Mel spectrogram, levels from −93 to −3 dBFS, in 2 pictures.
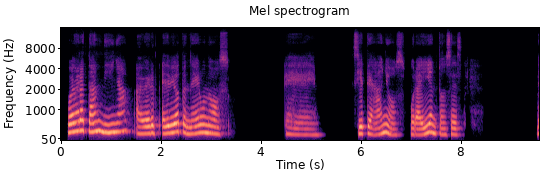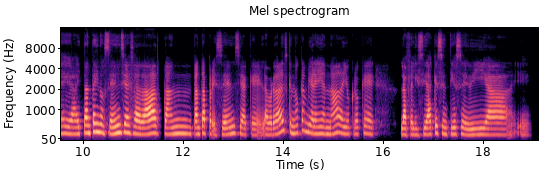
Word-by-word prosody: Bueno 275 +2 +4
no - - +2
era 330 0 +1
tan 295 +1 +1
niña, 280 +4 -1
a 220 0 -4
ver, 240 +2 -1
he 225 - -2
debido 265 +4 +3
tener 230 -2 -3
unos 225 -4 -3 1.1
em, 190 -3 -14 0.6
7 225 0 -2
años, 195 -2 -5
por 195 -1 -6
ahí, 190 +7 -1
entonces 195 -5 -6 1.5
eh, 230 -1 -1
hay 215 0 0
tanta 250 +3 +6
inocencia 255 -1 +4
a - - +5
esa 230 -4 +3
edad, 225 +4 +7
tan 225 +1 0
tanta 215 +2 +2
presencia, 210 0 -2
que 185 -1 -6
la 195 - +1
verdad 200 +8 +2
es 320 -1 -4
que 265 - -4
no 235 +2 -2
cambiaría 225 -8 -1
nada, 230 +4 0
yo 215 -1 -4
creo 215 -1 -7
que 215 -2 -5 0.5
la 195 -1 +4
felicidad 195 +1 0
que 245 - 0
sentí 210 -3 -3
ese 210 -3 -3
día, 190 0 -1
eh, 95 -1 -15
220 Hz, 140 wpm, -22 LUFS, 200-245 Hz, 1.5 s, edad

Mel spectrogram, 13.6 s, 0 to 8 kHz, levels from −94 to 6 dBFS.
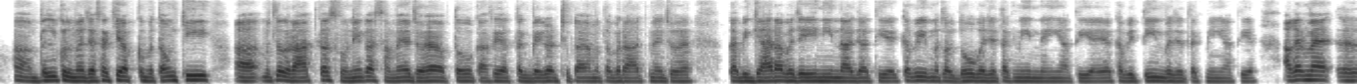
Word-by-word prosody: हाँ, 130 -5 0
बिल्कुल, 140 +3 +3
मैं 125 0 +4
जैसा 125 +3 +3
कि 135 +3 +3
आपको 140 0 +2
बताऊँ 135 +3 +1
कि 160 0 +5 0.3
अ, 125 -1 +2
मतलब 135 +3 +2
रात 125 0 +1
का 155 - +2
सोने 125 -1 -1
का 140 0 +3
समय 125 +1 -1
जो 120 -1 +2
है, 125 0 +4
अब 120 -3 -2
तो 125 - +1
वो 125 - -1
काफ़ी 115 +2 -3
हद 115 -3 0
तक - - 0
बिगड़ 120 +1 +2
चुका 120 +1 -4
है। 120 0 -2
मतलब 120 0 -4
रात 115 +1 -4
में 120 -1 -2
जो 115 +1 -3
है, 115 0 -4 0.4
कभी 125 -1 +1
11 130 +2 +3
बजे 130 0 +2
ही 125 0 +3
नींद 125 -1 +1
आ 115 - +2
जाती 120 0 -2
है, 120 -1 -1
कभी 140 +1 0
मतलब 125 -3 -1
2 125 +3 +1
बजे 120 -1 +1
तक 120 0 -3
नींद 120 -1 -1
नहीं 115 0 -4
आती 110 +1 -5
है 115 0 -3
या 115 - -2
कभी 120 -1 -1
3 130 -1 +1
बजे 115 -1 -1
तक 110 - -5
नहीं 115 -1 -5
आती 110 +1 -8
है। 115 0 -5 0.3
अगर 160 +3 +3
मैं 160 -1 +4
अ 135 -2 -10
125 Hz, 260 wpm, -19 LUFS, 115-130 Hz, 0.4 s, कि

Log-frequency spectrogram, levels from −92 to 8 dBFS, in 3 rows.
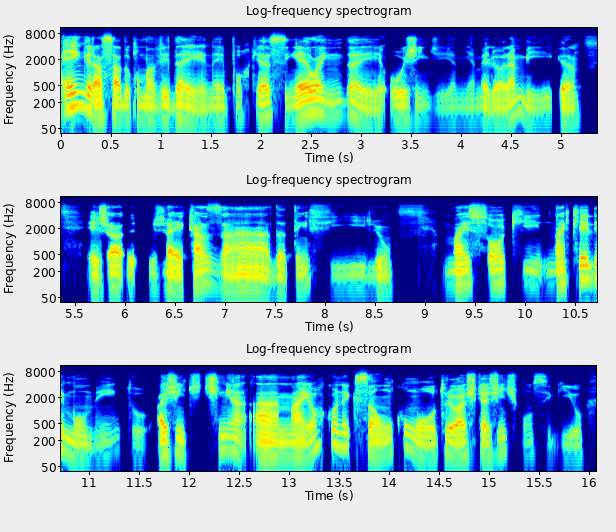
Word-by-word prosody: é 155 +1 +8
engraçado 95 - +5
como 90 -2 -5
a 85 - -1
vida 90 0 -1
é, 75 -1 -3
né, 85 +1 -8
porque - - -7
assim, 95 -3 0
ela 120 +5 +7
ainda 110 -4 -2
é, 75 -1 -5
hoje 90 -1 -2
em 90 - -16
dia, 80 -1 -19
minha 80 0 -18
melhor 80 -2 -3
amiga, 80 +1 -4 0.6
já 95 +1 +4 0.3
já - - +1
é 85 - +3
casada, 90 -7 +1
tem - - -8
filho, 85 -1 -11 0.5
mas 105 +1 +1
só 115 0 0
que 110 -3 -7
naquele 115 +7 +1
momento, 90 - -11
a 100 - +6
gente 105 -1 -1
tinha 130 -2 +1
a 95 -1 +4
maior 95 0 +1
conexão 100 -1 0
um 105 - -6
com 140 +3 -7
o 95 - -2
outro, 85 0 -1
eu 95 - +5
acho 95 +2 +3
que - - +3
a - - +5
gente 110 +5 -2
conseguiu, 85 -3 -14
95 Hz, 170 wpm, -25 LUFS, 85-105 Hz, 0.6 s, é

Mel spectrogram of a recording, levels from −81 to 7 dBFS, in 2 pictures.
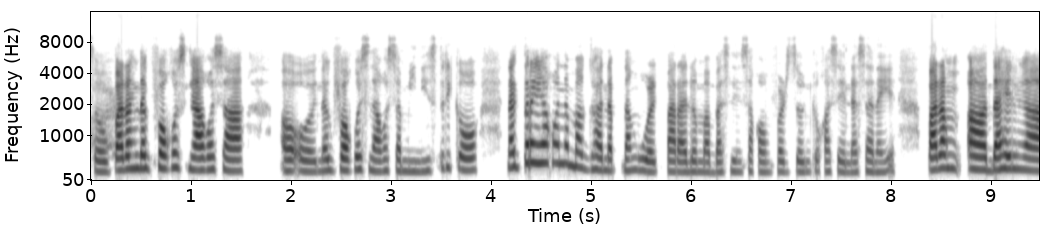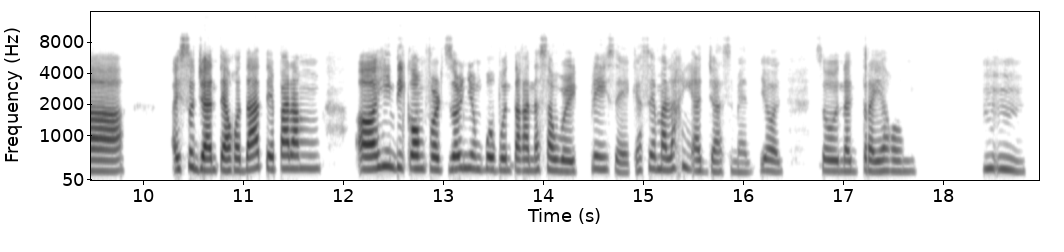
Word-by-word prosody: So 225 -1 -3
parang 270 +3 +6
nag-focus 295 +1 +2
nga 255 -1 +8
ako 265 - -1
sa, 240 -2 +3 0.4
oo 235 -1 -1
nag-focus 250 +3 -1
na 230 - 0
ako - - -7
sa 240 - -4
ministry 230 +6 -12
ko, 260 -2 -1 0.3
nag-try 410 +7 +4
ako 410 0 -3
na 390 - -1
maghanap 270 -6 -2
ng 245 0 -4
work 225 -3 -2
para 220 -1 0
lumabas 215 -1 -7
din 225 - -12
sa 230 - -10
comfort 220 0 -9
zone 220 -1 -10
ko - - -12
kasi 225 0 -10
nasanay, 215 +1 -9 0.4
parang, 290 +2 +6
ah, 270 -2 +9
dahil 275 +2 +4
nga 235 -2 +4 0.5
estudyante 260 -1 +2
ako 255 0 -2
dati 280 +1 +3
parang, 285 0 +1 0.4
ah, 275 0 +8
hindi 315 -3 -2
comfort 280 -3 +2
zone 280 +2 0
'yong 275 -2 -9
pupunta 255 -1 -2
ka 245 - 0
na 250 - -5
sa 255 -1 -2
workplace, 240 +4 -6
eh, 200 -1 -10
kasi 255 +6 -9
malaking 275 +3 -5
adjustment 215 -2 -11
'yon. 230 -4 -7 0.4
So, 235 -1 -5
nag-try 230 0 -6
akong 230 -1 -12 0.7
mm 270 -6 -11
250 Hz, 175 wpm, -20 LUFS, 230-280 Hz, 0.7 s, ah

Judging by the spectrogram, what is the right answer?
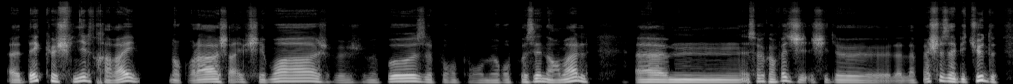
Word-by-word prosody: heu, 100 - -1
dès 150 - +4
que 160 - -1
je 130 - +4
finis 145 +7 +1
le 160 - -2
travail, 130 - +1 0.3
donc 95 -3 -8
voilà, 115 +7 +2
j'arrive 110 -1 -4
chez 110 - -3
moi, 145 +4 +1
je 110 -3 -9
me 100 -1 -13
je 100 0 -19
me 100 -1 -11
pose 135 0 +2
pour 105 0 -13
pour 95 -1 -17
me 95 0 -9
reposer, 100 +7 -3
normal, 125 - +1 0.5
hem, 105 -1 +1
sauf 140 -1 -3
qu'en 120 -4 0
fait, 175 +10 0
j'ai 110 -7 0
j'ai 105 0 -4
le 95 -4 -5
la 85 0 -10
la 95 +3 -11
fâcheuse 135 - +1
habitude 130 +9 +2
110 Hz, 195 wpm, -22 LUFS, 100-135 Hz, 0.5 s, dès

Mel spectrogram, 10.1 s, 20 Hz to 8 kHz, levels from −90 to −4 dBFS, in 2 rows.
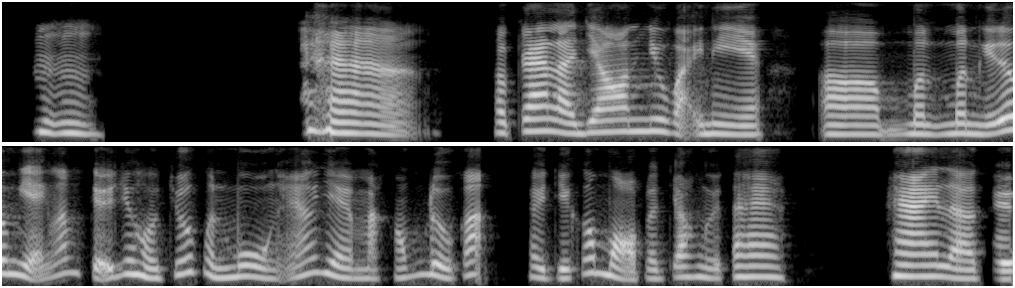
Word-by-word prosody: Ừm, 240 -3 -4
ừm. 210 -3 -4 1.0
À, 225 -7 +2 0.4
thật 225 -1 -4
ra 260 +1 +7
là 230 -3 +5
do 240 +4 +3
như 255 0 -1
vậy 220 - -2
nè, 195 -2 -1 0.2
ờ, 195 -1 +2
mình 200 0 -4
mình 210 0 0
nghĩ 200 +3 +1
đơn 280 +1 +3
giản 230 - 0
lắm, 285 +4 -6
kiểu - - +1
như, 280 - -1
hồi 235 -7 +1
trước 300 +10 -6
mình 230 -6 -2
mua 230 0 0
quần 200 -3 -5
áo 255 +9 -5
về 240 -7 0
mặc 195 0 -6
hông 205 +8 -8
được 235 -7 -1
á 275 +2 +1 0.2
thì 210 -2 -4
chỉ 190 0 -4
có 305 - -3
một 230 -9 0
là 185 - -5
cho 220 +5 -3
người 215 -3 -5
ta, 225 0 -1 0.5
hai 235 -1 +6
là, 195 -4 +2
kiểu, 175 -1 +3
225 Hz, 245 wpm, -23 LUFS, 195-250 Hz, 1.0 s, ra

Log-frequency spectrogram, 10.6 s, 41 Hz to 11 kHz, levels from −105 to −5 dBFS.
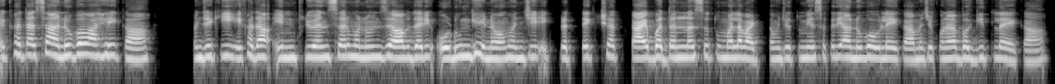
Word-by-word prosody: एखादा 290 +4 -2
असा 285 +3 +4
अनुभव 280 +2 +3
आहे 285 0 +1
का? 230 -4 -1 0.5
म्हणजे 245 +2 0
की 270 +2 -3
एखादा 260 +2 +2 0.2
इन्फ्लुएन्सर 255 +2 +2
म्हणून 260 -1 0
जबाबदारी 245 0 +3
ओढून 240 +3 +1
घेणं 235 -7 0
म्हणजे 245 0 -2
एक 245 - -6
प्रत्यक्षात 245 +2 -4 0.2
काय 240 0 +7
बदलणं 250 0 +1
असं 255 +2 +3
तुम्हाला 245 -1 0
वाटतं? 225 -1 -1
म्हणजे 230 +1 -5
तुम्ही 240 0 -3
असं 245 +1 0
कधी 255 +1 -3
अनुभवलंय 235 -1 0
का? 215 -1 -3
म्हणजे 225 +2 -5
कोणाला 235 +1 -2
बघितलंय 235 -1 -4
का? 195 0 -8
245 Hz, 175 wpm, -23 LUFS, 235-260 Hz, 0.5 s, काय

